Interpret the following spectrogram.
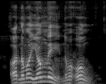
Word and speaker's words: ओम: वो कहते हैं राग में आ जाता है, बाकी तो है ओंग। लेकिन दूसरे स्टेट के लोग योंग कहते नहीं, बंगाली लोग कहते हैं, बंगला का असर होगा, बाकी वो योंग नहीं है, नमो ओंग। नहीं तो उच्चारण गलत हो रहा है।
